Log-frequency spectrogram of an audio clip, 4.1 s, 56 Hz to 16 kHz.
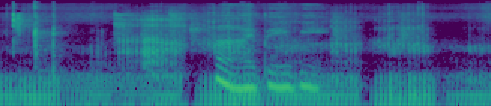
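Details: A male F2 Savannah cat keeps up a deep, pulsing purr throughout, broken by a short downward-sliding meow and a couple of quick chirping notes, while a woman speaks softly to him in the background.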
